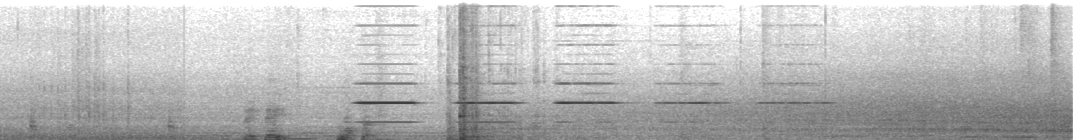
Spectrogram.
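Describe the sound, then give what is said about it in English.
A train station ambience at Glossop train station as someone gets off the train, with a low rumble of an idling train, repeated electronic door beeps, a sharp clunk of doors, and voices of passengers mingling. “I started enjoying the everyday transitional moments, like getting off the train at Glossop train station.”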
